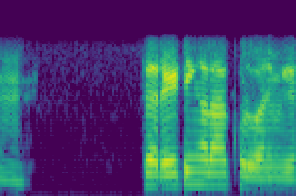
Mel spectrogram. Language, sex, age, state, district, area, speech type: Kannada, male, 18-30, Karnataka, Uttara Kannada, rural, conversation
